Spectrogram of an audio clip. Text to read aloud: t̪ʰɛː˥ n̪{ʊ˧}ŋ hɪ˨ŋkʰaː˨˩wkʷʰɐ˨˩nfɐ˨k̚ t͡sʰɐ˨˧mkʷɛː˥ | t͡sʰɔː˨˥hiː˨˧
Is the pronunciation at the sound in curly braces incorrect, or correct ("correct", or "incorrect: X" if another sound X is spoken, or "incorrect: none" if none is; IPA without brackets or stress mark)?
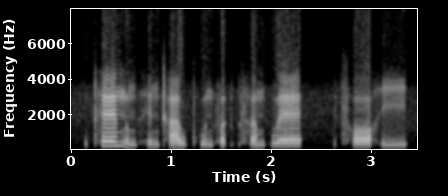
incorrect: ʊ˨˩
